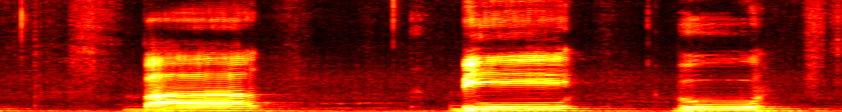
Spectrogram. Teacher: تو کھڑی حرکات حروف مدہ کے قائم مقام ہیں، اس لیے کھڑی حرکات کو حروف مدہ کی طرح ایک الف یعنی 2 حرکات تک کھینچ کے لمبا کر کے پڑھیں گے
